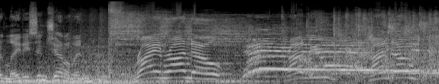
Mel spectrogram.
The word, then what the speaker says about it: Rondo: Rondo. Did I say it right, Ryan? Yep, you did.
